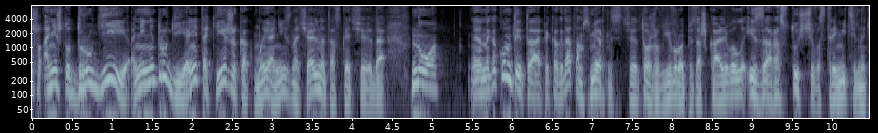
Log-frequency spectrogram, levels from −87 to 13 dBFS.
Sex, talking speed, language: male, 170 wpm, Russian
